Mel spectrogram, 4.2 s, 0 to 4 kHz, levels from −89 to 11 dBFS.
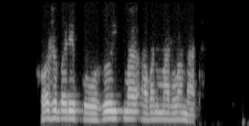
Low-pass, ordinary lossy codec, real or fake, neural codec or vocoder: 3.6 kHz; Opus, 16 kbps; real; none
